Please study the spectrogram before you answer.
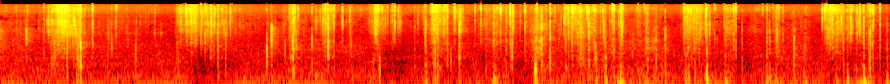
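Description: A stack of thin paper play-money bills, held close to the microphone, is rubbed and crinkled with fingertips and long nails. The result is a steady stream of crisp, bright crinkles and rustles, broken by quick sharp taps and small tearing-like crackles over a soft low background.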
